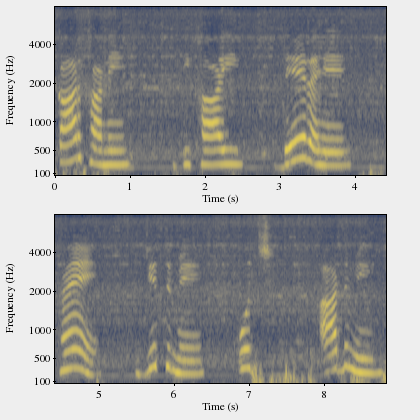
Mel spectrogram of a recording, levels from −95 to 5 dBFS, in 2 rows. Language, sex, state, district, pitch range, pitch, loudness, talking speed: Hindi, female, Bihar, West Champaran, 235-300 Hz, 250 Hz, -14 LUFS, 60 wpm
